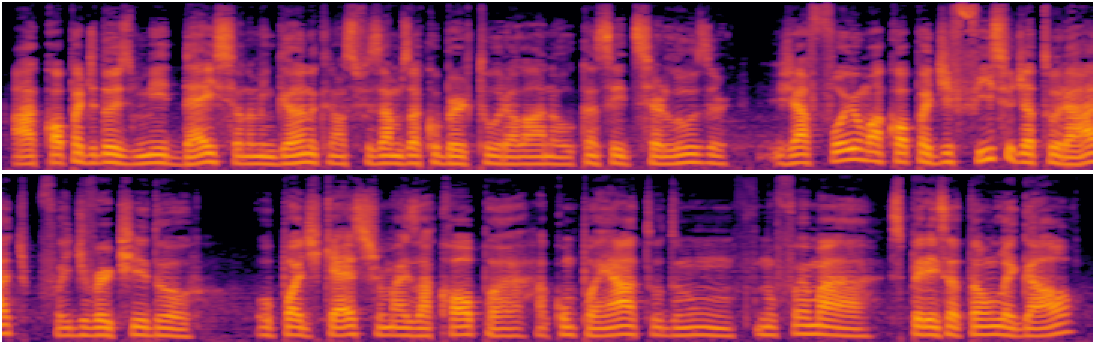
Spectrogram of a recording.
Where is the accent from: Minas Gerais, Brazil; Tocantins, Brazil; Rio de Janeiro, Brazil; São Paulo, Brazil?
São Paulo, Brazil; eu nasci em São Paulo, capital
